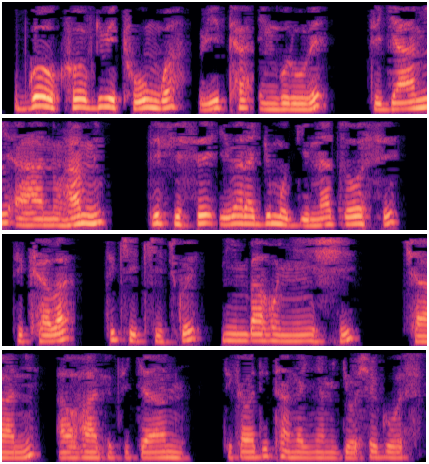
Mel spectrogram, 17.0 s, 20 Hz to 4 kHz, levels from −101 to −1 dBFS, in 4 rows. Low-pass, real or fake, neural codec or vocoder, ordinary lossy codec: 3.6 kHz; real; none; MP3, 16 kbps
